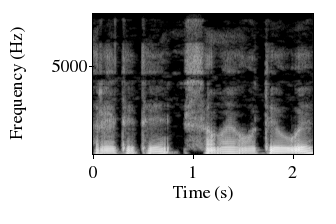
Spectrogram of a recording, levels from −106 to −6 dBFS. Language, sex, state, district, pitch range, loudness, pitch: Hindi, male, Uttar Pradesh, Hamirpur, 100-110 Hz, -22 LUFS, 105 Hz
